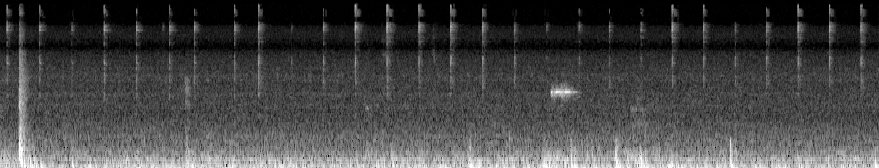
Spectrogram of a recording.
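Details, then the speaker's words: Saga Crown Colony ceiling fan on medium speed: quiet room with light regular ticks about three per second from the pull chain tapping the housing, slight possible bearing noise, some wobble. "And if you can hear me, only noise is coming from the chain. Think it's a a little bit of bearing noise, but besides that, it's just completely silent."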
